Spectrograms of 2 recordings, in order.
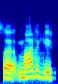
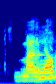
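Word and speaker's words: Margit: It's Madagit, and it's like Madagit. nobody can pronounce it in Swedish either.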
